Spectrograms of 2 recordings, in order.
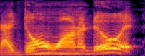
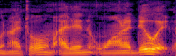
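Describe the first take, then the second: First: Put-on high, loud childish refusal; loud protest. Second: Said in the usual way. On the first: Boy refusing to shoot the cow, loud high protest. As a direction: shout that you won't do it.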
